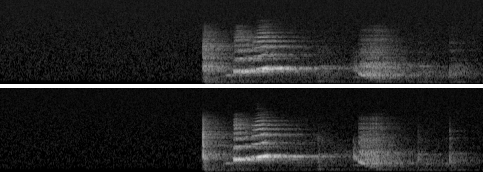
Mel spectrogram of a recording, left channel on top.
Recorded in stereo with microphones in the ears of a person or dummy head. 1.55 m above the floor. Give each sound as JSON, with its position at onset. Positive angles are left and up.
{"t": 2.0, "sound": "a squeak", "side_deg": -30, "distance_m": 0.6}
